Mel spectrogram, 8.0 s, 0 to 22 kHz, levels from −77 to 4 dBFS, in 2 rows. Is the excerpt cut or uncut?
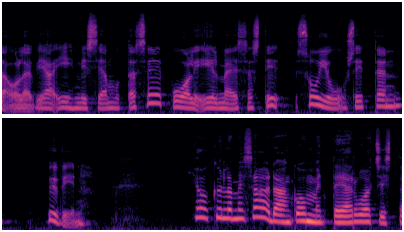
uncut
